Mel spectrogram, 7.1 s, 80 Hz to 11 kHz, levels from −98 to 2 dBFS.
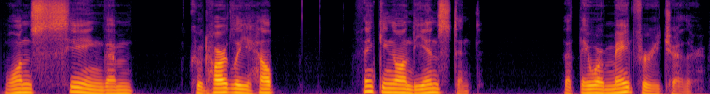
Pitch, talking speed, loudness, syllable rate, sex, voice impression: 125 Hz, 145 wpm, -20 LUFS, 4.8 syllables/s, male, masculine, middle-aged, slightly relaxed, powerful, hard, clear, raspy, cool, mature, friendly, wild, lively, strict, intense, slightly sharp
